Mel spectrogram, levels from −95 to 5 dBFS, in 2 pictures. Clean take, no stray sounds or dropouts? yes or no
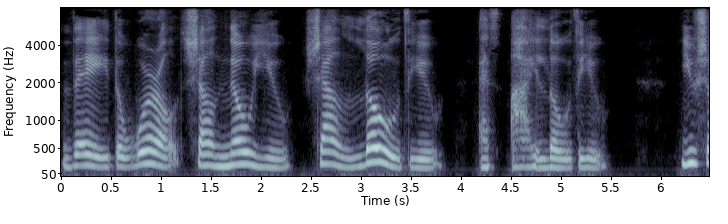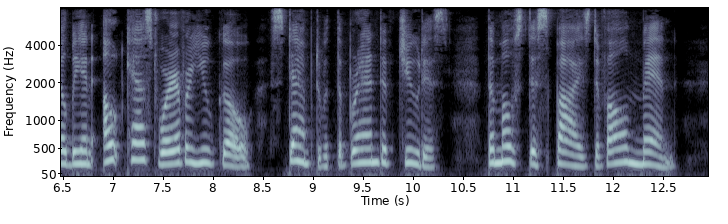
yes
